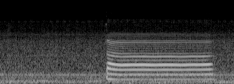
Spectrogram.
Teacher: بچوں تا کو ہم زبان کو اوپر تالو کے ساتھ لگائیں گے اور تھوڑا سا لمبا کر کے پڑھیں گے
